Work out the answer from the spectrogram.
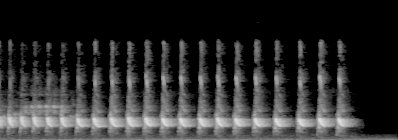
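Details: Cream-vented bulbul delivering its dense, sharp 'tembakan' burst as tutor material for other songbirds: about twenty high, clipped chip notes in fast, even rhythm over three and a half seconds, then quiet.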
